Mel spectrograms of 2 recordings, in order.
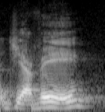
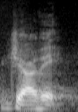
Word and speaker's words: Yahvé: nosotros llamamos consonantes y se escribe YHV chica H y se pronuncia Yahvé en la pronunciación hebrea original, tal como lo decimos en este momento, Yahvé, ¿no?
